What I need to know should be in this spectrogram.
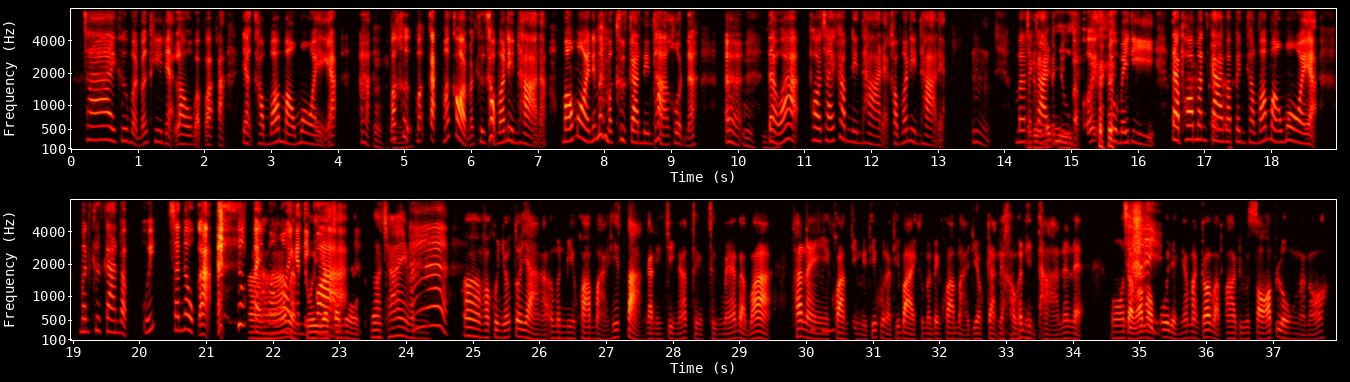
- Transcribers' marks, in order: chuckle; other background noise; chuckle; laughing while speaking: "กับคำว่านินทา"
- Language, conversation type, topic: Thai, podcast, ภาษากับวัฒนธรรมของคุณเปลี่ยนไปอย่างไรในยุคสื่อสังคมออนไลน์?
